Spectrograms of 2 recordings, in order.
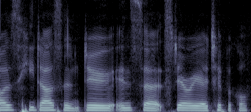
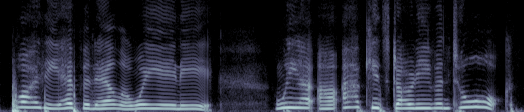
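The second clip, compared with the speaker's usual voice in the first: amateur imitation of a Samoan accent, pitched up; 8 semitones higher than usual. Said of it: "I can't even do an accent to save my life".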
